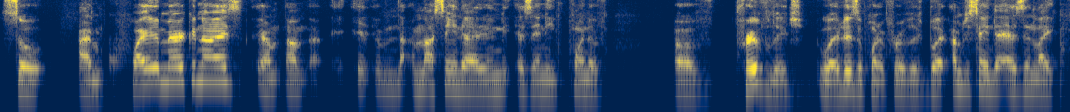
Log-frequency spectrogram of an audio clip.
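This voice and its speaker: His voice a little high and his pace moderate, a man in his forties hosts a music reaction podcast. He was born in Haiti and grew up in the United States, and he talks in a relaxed, reflective way, laughing often, with plenty of fillers and restarts.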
